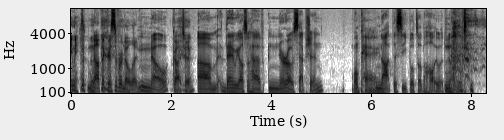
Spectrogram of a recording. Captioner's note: laugh; laugh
